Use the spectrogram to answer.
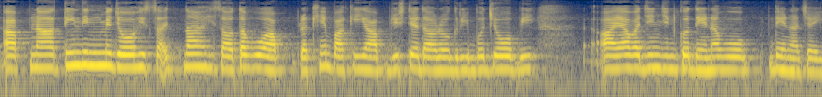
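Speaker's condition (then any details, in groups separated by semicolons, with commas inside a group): No condition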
